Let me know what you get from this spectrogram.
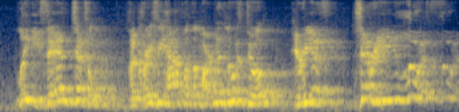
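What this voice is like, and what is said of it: Booming stage announcer voice. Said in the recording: “putting on his best announcer voice”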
